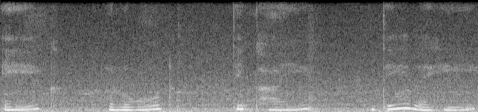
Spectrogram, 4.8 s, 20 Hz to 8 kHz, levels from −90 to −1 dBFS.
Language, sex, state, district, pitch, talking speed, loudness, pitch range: Hindi, female, Madhya Pradesh, Katni, 215 Hz, 65 wpm, -16 LUFS, 200-260 Hz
